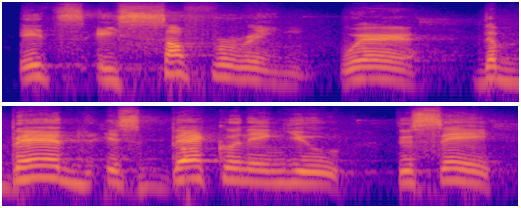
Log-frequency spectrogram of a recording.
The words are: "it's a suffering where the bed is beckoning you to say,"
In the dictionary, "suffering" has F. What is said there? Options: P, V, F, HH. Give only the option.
F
